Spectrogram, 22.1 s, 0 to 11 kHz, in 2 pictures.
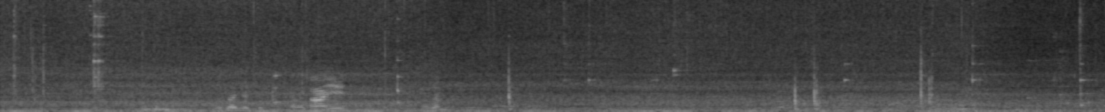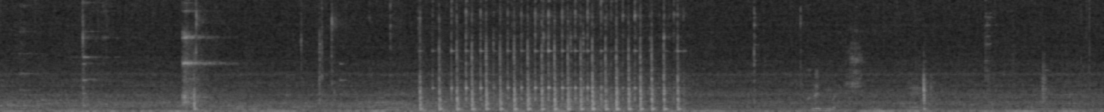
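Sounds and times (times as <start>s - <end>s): metal tongs clinking on stone bowls: 0.0s - 1.2s, 3.9s - 4.2s, 5.0s - 6.9s, 7.9s - 18.0s
rapid sharp clicks: 15.2s - 18.0s.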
